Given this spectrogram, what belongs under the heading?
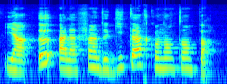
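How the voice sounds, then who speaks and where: A woman's voice: medium pitch, fairly bright tone. A woman teacher giving a dictation lesson to children, repeating each word with emphasis and spelling it out letter by letter. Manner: slow, clear dictation, spelling words letter by letter. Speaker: primary school teacher.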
